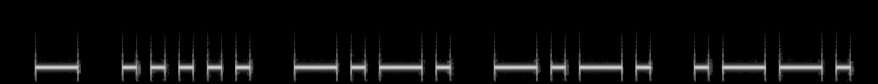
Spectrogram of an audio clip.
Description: Morse code, heard as a keyed tone, about 8 wpm, 800 Hz. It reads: T5CCP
